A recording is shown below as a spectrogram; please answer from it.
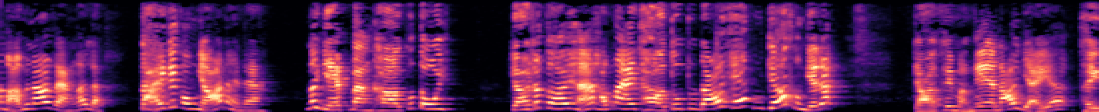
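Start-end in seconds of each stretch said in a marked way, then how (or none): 1.4-8.3 lightly voiced ghost complaining, higher; a hint of a hungry spirit whining; aggrieved spirit. Possessing spirit complaining its altar was removed, higher.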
